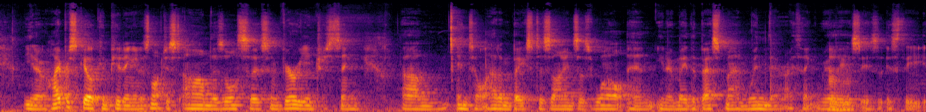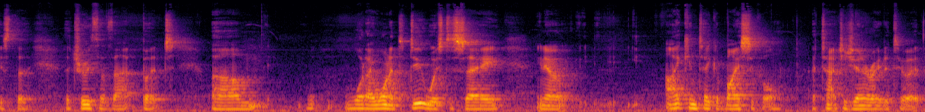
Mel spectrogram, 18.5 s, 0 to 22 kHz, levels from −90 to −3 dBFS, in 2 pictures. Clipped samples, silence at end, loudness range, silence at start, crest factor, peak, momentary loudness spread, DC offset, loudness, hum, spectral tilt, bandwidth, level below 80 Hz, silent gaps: under 0.1%; 0 s; 5 LU; 0 s; 20 dB; -4 dBFS; 17 LU; under 0.1%; -24 LUFS; none; -5 dB/octave; 19 kHz; -44 dBFS; none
